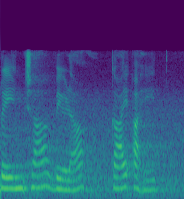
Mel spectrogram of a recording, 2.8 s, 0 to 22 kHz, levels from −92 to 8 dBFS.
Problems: none marked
